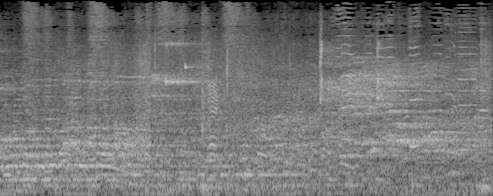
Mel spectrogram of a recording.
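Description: Basketball bouncing on a hardwood-style court during a game, echoing in a large covered gym, with players and spectators shouting over it.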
